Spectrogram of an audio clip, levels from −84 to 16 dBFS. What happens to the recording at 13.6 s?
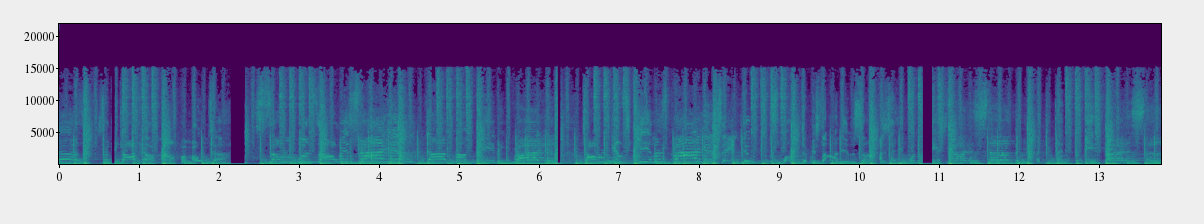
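Nothing goes wrong at 13.6 s; the audio there is intact, with no dropout, click, distortion or other fault at that moment.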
